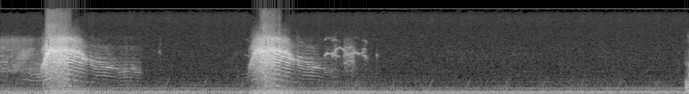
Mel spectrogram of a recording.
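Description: A cat fighting a marten lets out two loud, drawn-out yowls a few seconds apart, followed by a fainter short cry, over a quiet low background hum.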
